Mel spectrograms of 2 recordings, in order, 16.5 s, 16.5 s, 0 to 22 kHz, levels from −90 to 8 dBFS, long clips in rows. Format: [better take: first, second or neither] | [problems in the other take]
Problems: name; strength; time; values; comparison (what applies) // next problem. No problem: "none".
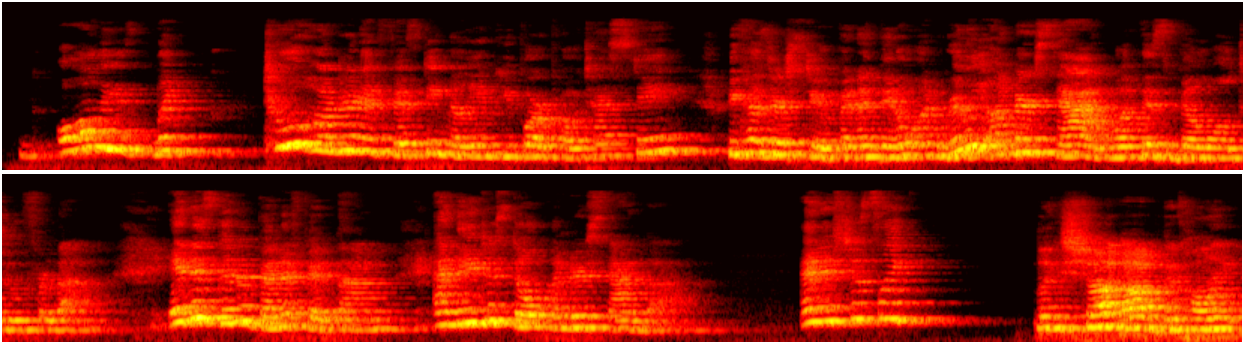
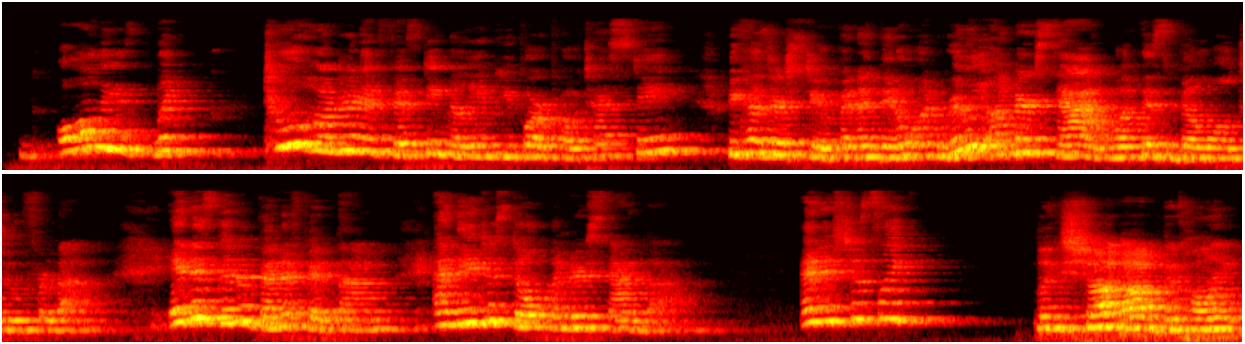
neither | off-mic speech; far; the same in both // room echo; noticeable; dies away in 0.8 s; the same in both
